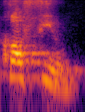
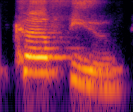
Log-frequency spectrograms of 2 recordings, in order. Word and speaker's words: curfew: there almost wrapping up curfew curfew not coffee curfew fuel feel fuel fuel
